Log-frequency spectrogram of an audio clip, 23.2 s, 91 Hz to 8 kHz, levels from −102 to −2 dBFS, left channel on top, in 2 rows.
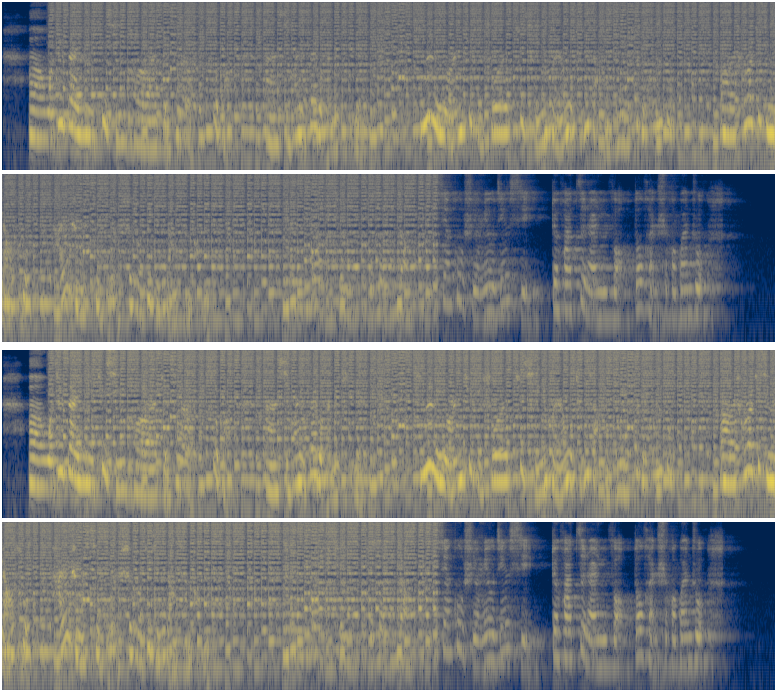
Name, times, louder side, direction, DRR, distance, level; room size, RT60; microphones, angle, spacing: voice 1, 0.0-5.5 6.2-12.0 12.3-14.8, right 2 dB, 75° right, 5 dB, 1.4 m, -29 dB
sound 1, 0.7-18.1, right 4 dB, 20° right, 1.0 m, -31 dB
voice 2, 15.8-19.5 19.8-22.4, right 3 dB, 40° right, 3 dB, 2.9 m, -39 dB
25.0 x 24.0 x 7.6 m, 0.77 s
head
